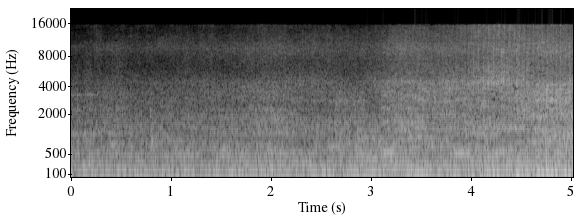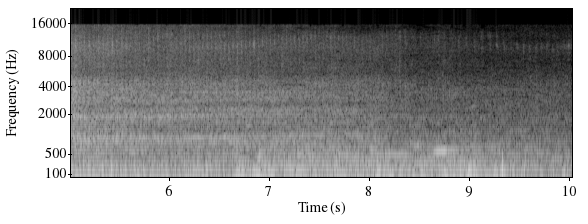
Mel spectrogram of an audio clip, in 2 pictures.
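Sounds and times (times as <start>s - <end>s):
small motorcycle engine passing: 3.2s - 8.4s.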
